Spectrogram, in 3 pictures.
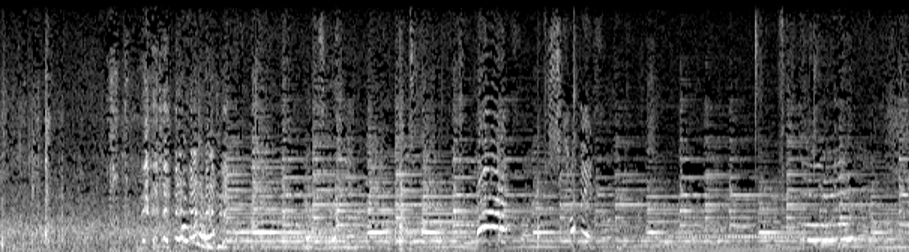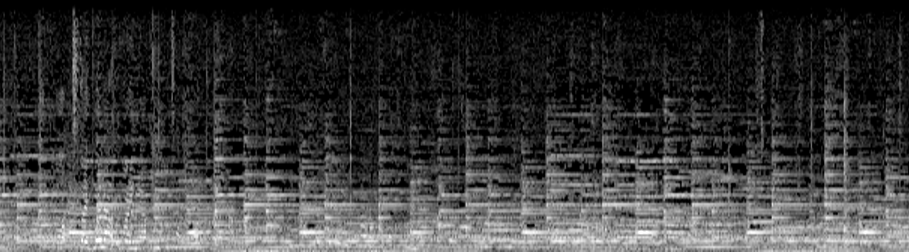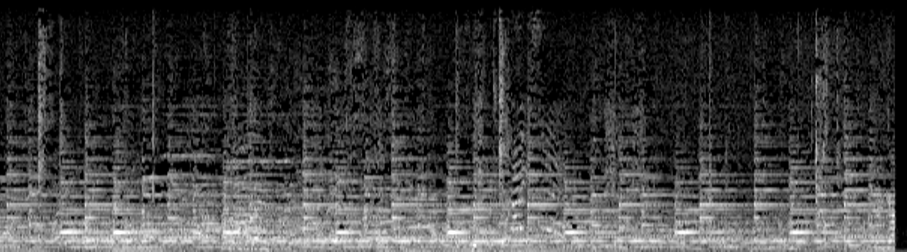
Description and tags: church bells from churchyard with background chatter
